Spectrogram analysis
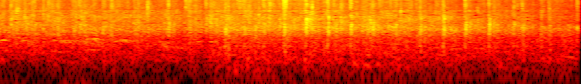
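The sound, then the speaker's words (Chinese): Audience applause greets two performers at a live crosstalk comedy show: dense, continuous clapping that swells a little past the midpoint, with sharper bursts of claps standing out. “《找堂会》，我们掌声有请。 有请二位。”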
